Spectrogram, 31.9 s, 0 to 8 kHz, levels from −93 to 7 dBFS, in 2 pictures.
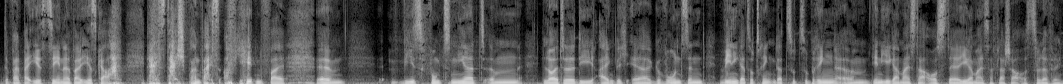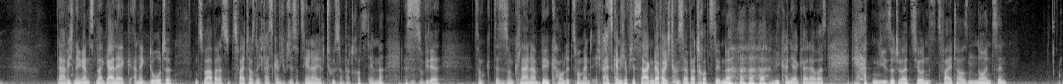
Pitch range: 95-115 Hz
